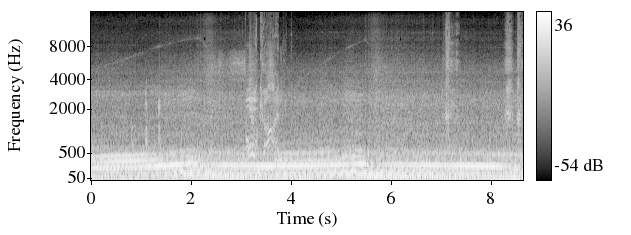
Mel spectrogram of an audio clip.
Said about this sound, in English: There's a certain charm to this, with an exhaust that sounds like energy drink farts and a paint job that comes in a darker shade of downvote blue.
